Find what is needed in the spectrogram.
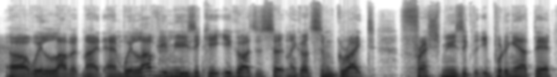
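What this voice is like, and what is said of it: Non-American accent. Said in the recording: “do you guys understand my accent? I know a lot of US artists we speak to don't understand our accent.”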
